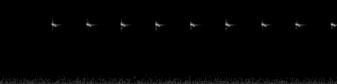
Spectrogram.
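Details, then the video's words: A hairy cricket chirps steadily: nine crisp, very high ticks at an even pace of about three per second, each brief and clean over a quiet low background murmur. "털귀뚜라미, 여러번 듣기, 곤충소리"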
